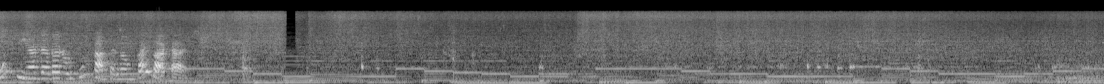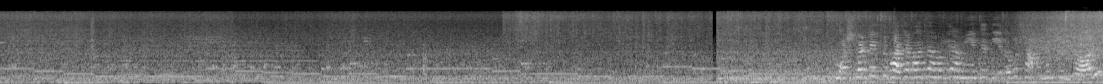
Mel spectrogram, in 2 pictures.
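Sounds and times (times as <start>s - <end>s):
paste sizzling in hot fat: 0.0s - 20.0s, 21.2s - 22.0s
background music of held notes: 0.0s - 22.0s.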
